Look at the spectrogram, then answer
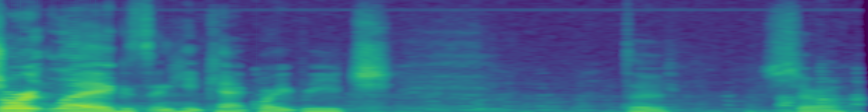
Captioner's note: laughter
